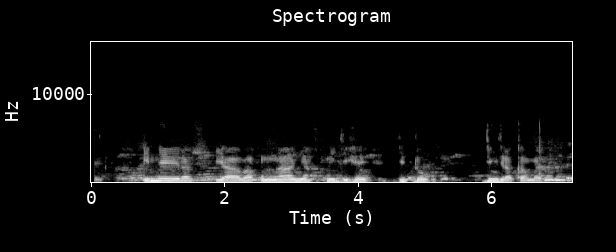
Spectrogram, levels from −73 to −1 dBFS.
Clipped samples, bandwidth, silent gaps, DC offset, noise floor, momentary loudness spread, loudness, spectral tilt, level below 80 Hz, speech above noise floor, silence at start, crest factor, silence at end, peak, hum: under 0.1%; 6.2 kHz; none; under 0.1%; -41 dBFS; 14 LU; -14 LUFS; -10 dB/octave; -52 dBFS; 28 dB; 0.05 s; 12 dB; 0 s; -2 dBFS; none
